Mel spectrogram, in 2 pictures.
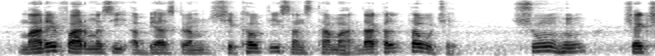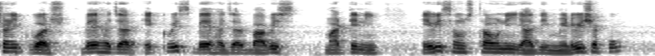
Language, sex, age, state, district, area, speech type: Gujarati, male, 45-60, Gujarat, Anand, urban, read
